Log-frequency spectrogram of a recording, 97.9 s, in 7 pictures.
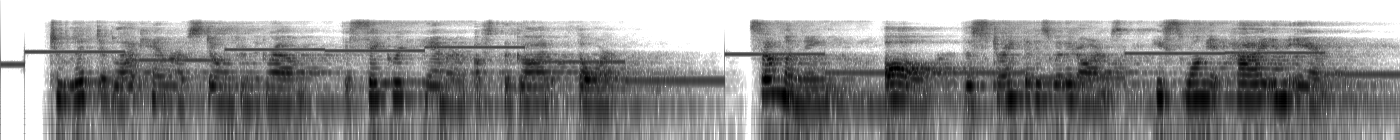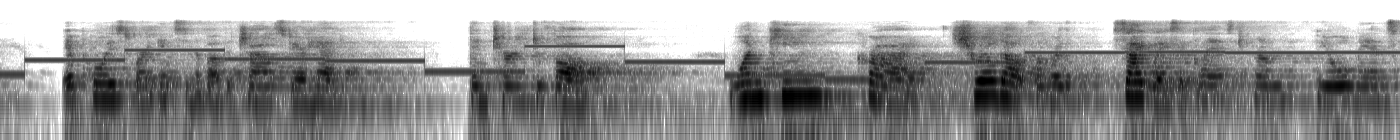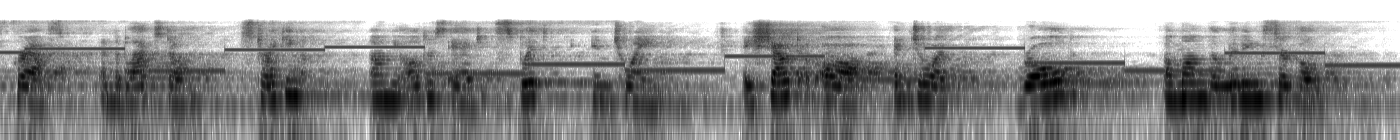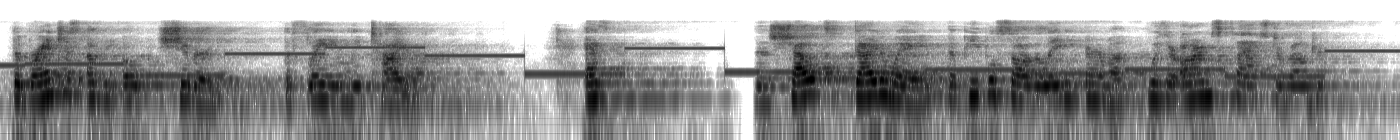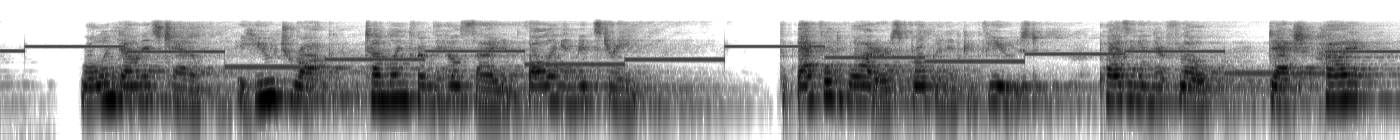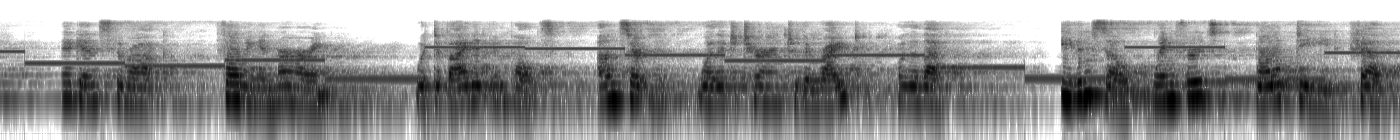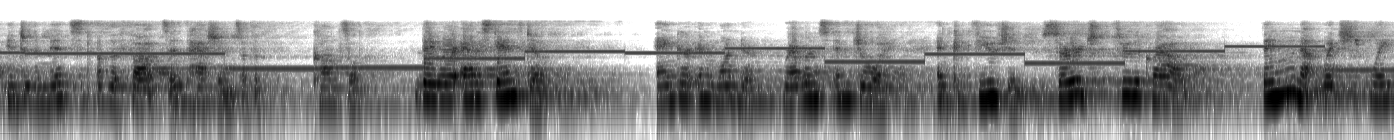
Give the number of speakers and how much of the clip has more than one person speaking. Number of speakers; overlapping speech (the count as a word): one, no overlap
